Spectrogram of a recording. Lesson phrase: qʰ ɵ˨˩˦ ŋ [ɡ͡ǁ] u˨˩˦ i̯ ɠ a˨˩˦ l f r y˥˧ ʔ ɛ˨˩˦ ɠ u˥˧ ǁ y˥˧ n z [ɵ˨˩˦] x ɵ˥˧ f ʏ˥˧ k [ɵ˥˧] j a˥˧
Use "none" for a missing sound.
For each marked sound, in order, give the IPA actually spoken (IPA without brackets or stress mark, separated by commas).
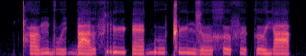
ɡ, ɵ˨˩˦, ɵ˥˧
